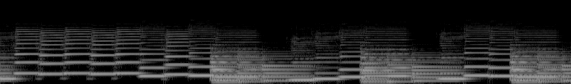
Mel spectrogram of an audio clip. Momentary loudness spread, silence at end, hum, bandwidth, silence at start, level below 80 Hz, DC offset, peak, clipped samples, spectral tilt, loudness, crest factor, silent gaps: 3 LU; 0 s; none; 12 kHz; 0 s; -56 dBFS; under 0.1%; -16 dBFS; under 0.1%; -6 dB/octave; -30 LUFS; 14 dB; none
